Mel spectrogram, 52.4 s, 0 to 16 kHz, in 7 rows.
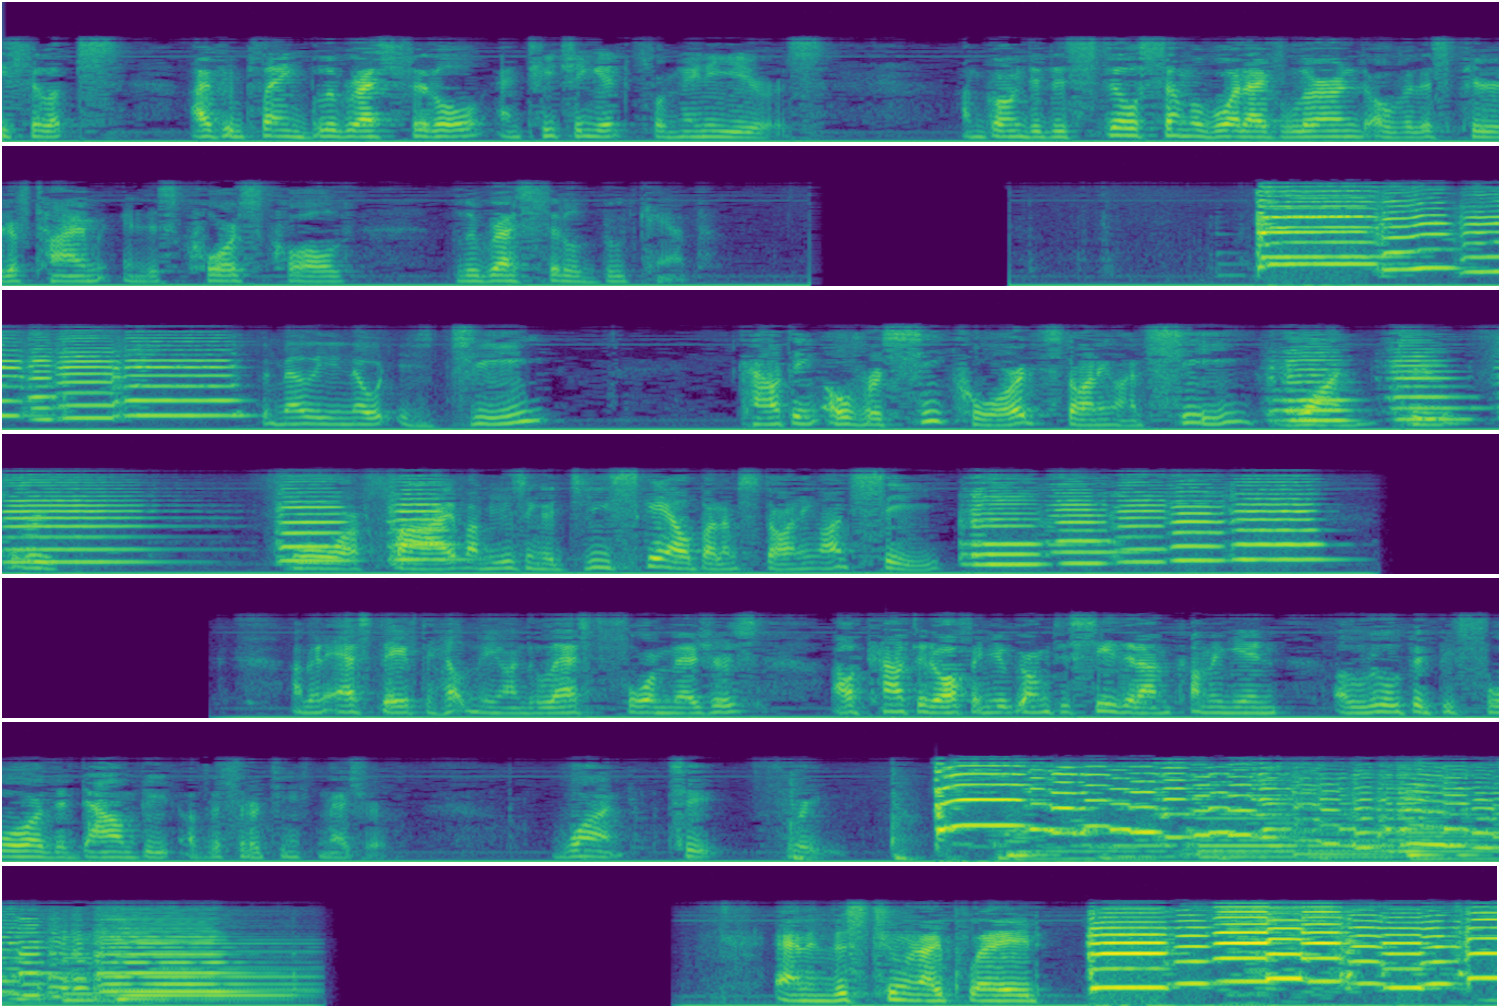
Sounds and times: Speech: 0:00.0 - 0:04.2, 0:04.8 - 0:11.1, 0:16.2 - 0:17.8, 0:18.6 - 0:22.9, 0:23.8 - 0:27.2, 0:31.4 - 0:39.4, 0:40.2 - 0:41.6, 0:48.8 - 0:50.2
Violin, fiddle: 0:13.6 - 0:16.2, 0:21.3 - 0:24.9, 0:27.2 - 0:29.3, 0:42.1 - 0:46.5, 0:50.3 - 0:52.3.

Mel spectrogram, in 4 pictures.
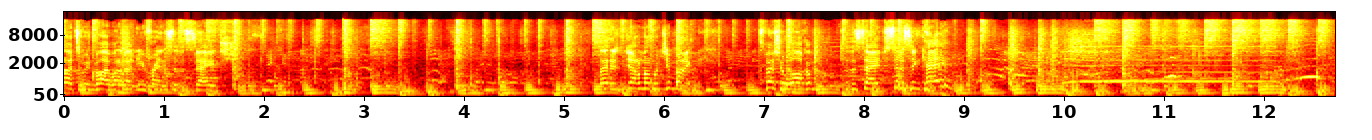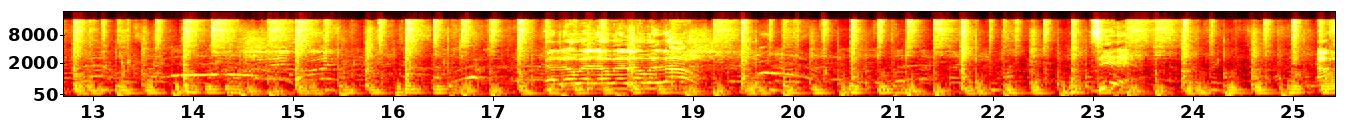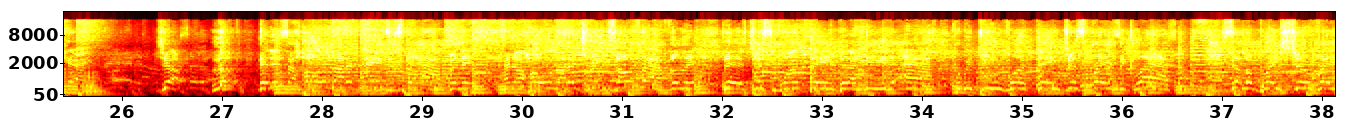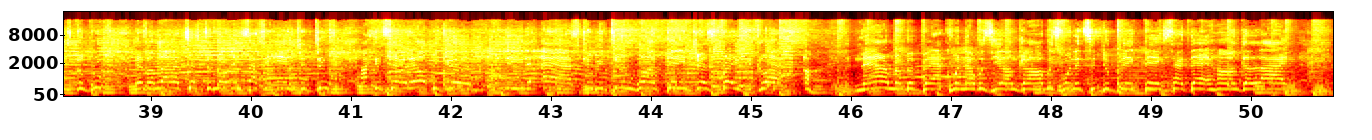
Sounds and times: Speech: 0:00.0 - 0:10.9, 0:14.5 - 0:50.4
Music: 0:00.0 - 0:50.8.

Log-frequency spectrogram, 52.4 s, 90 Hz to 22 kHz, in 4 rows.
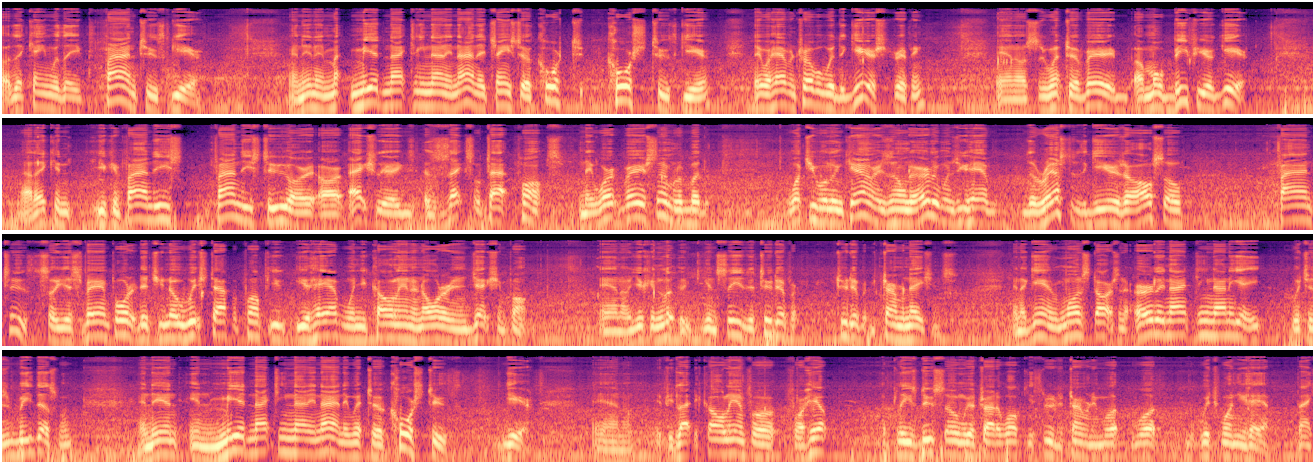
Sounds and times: Speech: 0:00.0 - 0:02.0, 0:02.8 - 0:09.3, 0:09.9 - 0:12.5, 0:13.3 - 0:20.2, 0:20.9 - 0:25.0, 0:25.8 - 0:31.6, 0:32.2 - 0:40.1, 0:40.7 - 0:52.4.

